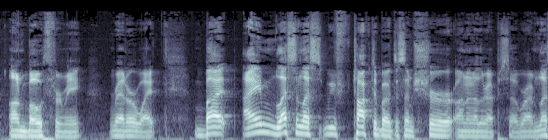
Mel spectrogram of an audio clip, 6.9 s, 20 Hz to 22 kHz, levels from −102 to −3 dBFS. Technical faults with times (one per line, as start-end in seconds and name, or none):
0.95-6.86 one channel drops out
